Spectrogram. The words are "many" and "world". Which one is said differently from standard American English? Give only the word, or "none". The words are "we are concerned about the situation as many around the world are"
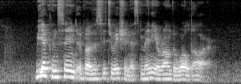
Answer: none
